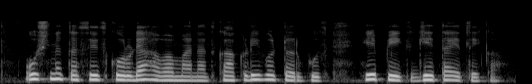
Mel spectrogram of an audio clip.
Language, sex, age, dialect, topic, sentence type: Marathi, female, 25-30, Northern Konkan, agriculture, question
